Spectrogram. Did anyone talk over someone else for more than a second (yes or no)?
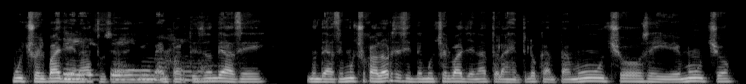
yes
